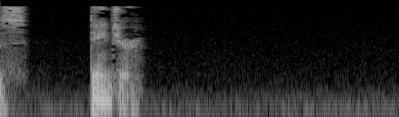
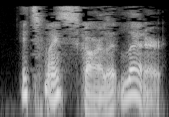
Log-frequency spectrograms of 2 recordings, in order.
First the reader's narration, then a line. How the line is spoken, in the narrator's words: she says, laughing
